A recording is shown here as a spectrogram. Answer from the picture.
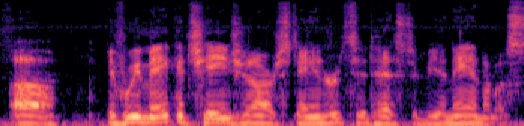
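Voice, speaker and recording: Lively intonation marks this man's fairly low, somewhat breathy voice, delivered at a moderate pace. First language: Low German (Pennsylvania Dutch). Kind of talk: guided tour talk.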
